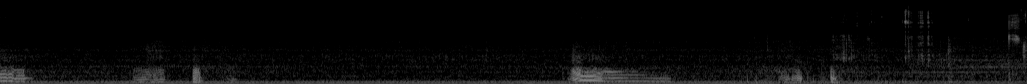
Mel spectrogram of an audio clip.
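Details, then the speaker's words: Sleeping dog snoring while pressing its nose against something: faint, irregular nasal snorting snores over a steady low background hum. "ちかちゃん、お花を押し当てて寝るのでいびきをかくのです。"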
